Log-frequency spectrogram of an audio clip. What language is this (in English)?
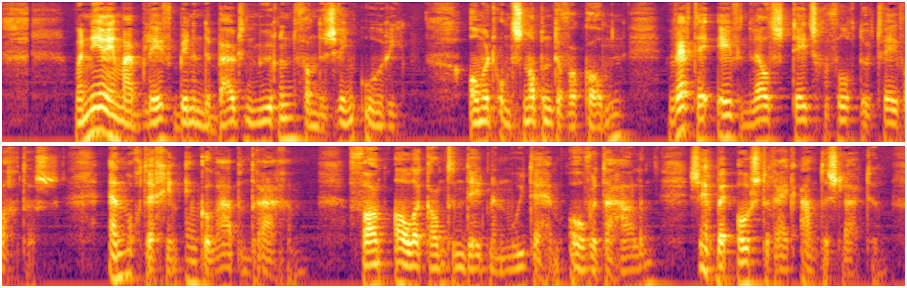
Dutch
